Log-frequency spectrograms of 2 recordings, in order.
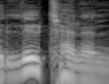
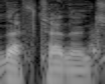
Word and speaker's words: lieutenant: she a Yoshi or it should say lieutenant Yoshi not leftenant is that the English pronunciation Oh stabbed in the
